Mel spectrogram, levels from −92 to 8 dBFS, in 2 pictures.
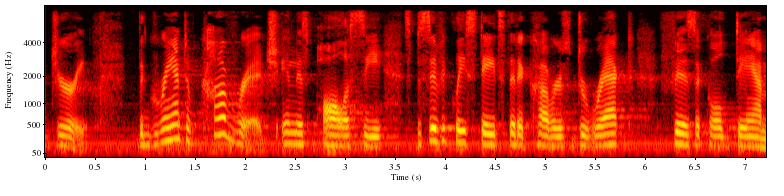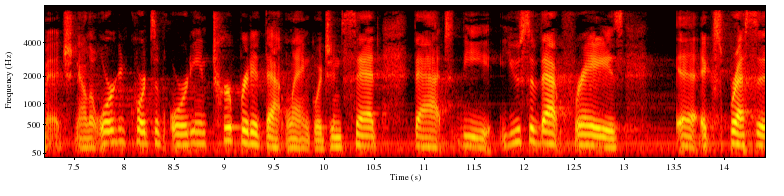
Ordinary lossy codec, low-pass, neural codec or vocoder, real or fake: MP3, 64 kbps; 7.2 kHz; none; real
